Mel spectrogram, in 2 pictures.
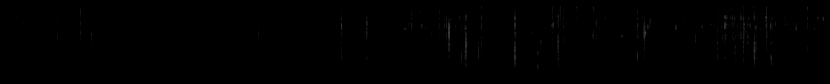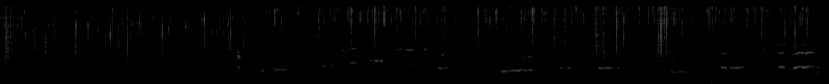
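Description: Egg-battered sulphur shelf (chicken-of-the-woods) mushroom cutlets sizzling and crackling in hot oil in a frying pan. The crackle grows denser from about three seconds in, and over the second half short high squeaky chirps sound through the sizzle.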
